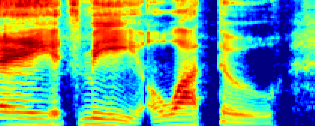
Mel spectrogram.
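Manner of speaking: put-on slow, drawling old man voice with Brooklyn accent. Pitching a casting idea for a cosmic character, Uatu as old Brooklyn man. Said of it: "That's like an old man in Brooklyn".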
